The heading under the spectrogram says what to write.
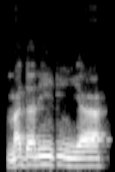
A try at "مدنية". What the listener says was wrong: मदनिया, इसको 5 दफा पढ़ें। मद नहीं करें, मीम जबर मा, दाल जबर दा, मदा। मदा मदनिया।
